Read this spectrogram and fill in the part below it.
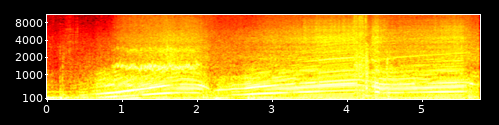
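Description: A sports car engine revs hard, rising in pitch, then drops as the gear shifts and climbs again.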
